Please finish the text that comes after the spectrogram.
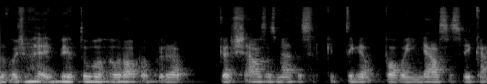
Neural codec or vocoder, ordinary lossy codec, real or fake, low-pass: codec, 44.1 kHz, 7.8 kbps, Pupu-Codec; Opus, 32 kbps; fake; 14.4 kHz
